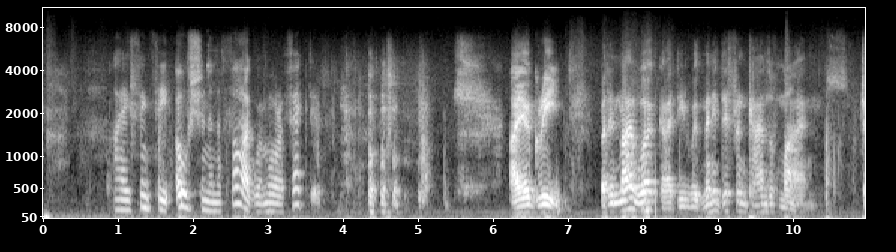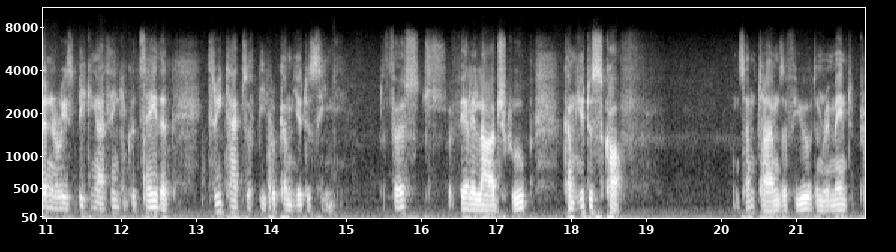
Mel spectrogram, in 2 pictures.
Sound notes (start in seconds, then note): 3.9 Alexis chuckles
